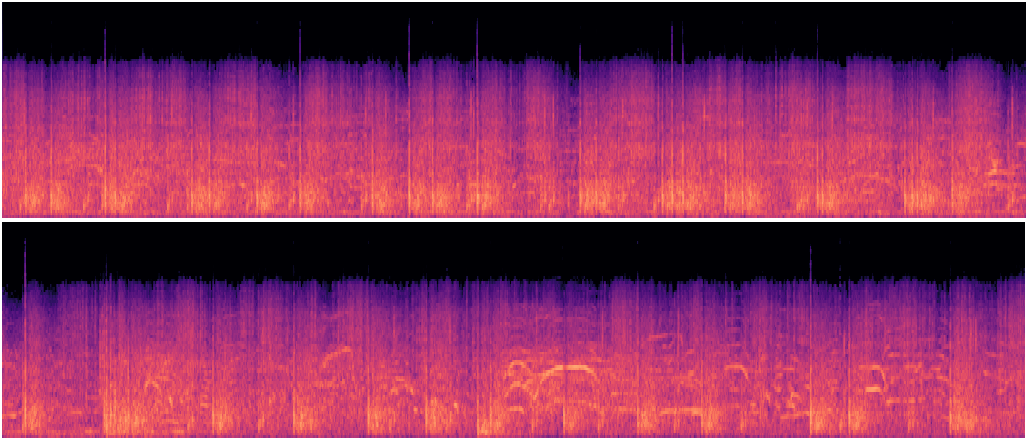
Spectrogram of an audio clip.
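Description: Aerial fireworks going off in rapid succession, a dense run of bangs and crackling overhead, with people's voices mixed in.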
